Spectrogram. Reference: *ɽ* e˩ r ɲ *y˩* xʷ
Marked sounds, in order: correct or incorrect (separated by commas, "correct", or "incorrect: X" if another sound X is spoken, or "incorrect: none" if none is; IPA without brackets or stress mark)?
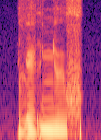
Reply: incorrect: l, incorrect: ɨ˩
